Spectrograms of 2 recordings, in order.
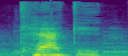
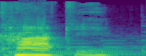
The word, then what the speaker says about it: khaki: In the States, we say the word khaki for those sand-colored cotton trousers. But in Britain, khaki is pronounced more like khaki, since khak is British slang for excrement.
